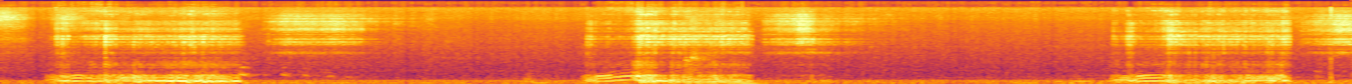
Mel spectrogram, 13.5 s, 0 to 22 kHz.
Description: This puppy, about 6 months old, can out snore most things bigger than her.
